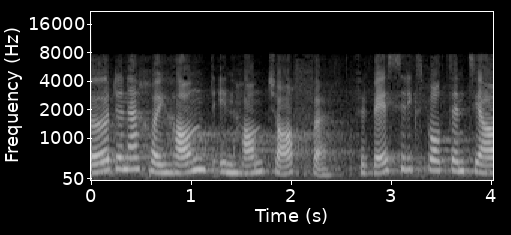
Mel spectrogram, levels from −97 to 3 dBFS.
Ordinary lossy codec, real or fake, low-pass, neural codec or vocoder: none; real; none; none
